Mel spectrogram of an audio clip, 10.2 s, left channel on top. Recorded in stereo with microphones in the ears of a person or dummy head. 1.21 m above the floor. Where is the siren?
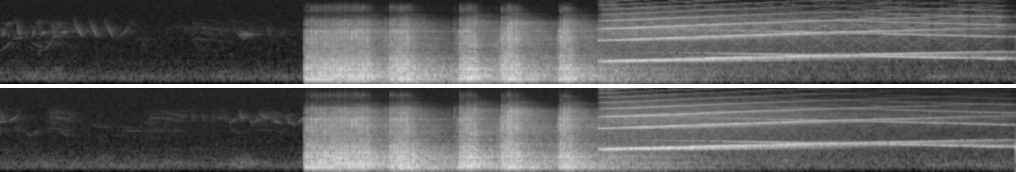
Centre (ahead or behind), 5 m; by 10.1 s 85° left, 3 m.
